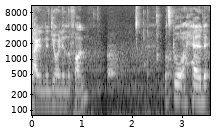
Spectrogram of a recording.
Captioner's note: Brady barks outside door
